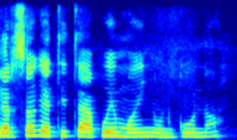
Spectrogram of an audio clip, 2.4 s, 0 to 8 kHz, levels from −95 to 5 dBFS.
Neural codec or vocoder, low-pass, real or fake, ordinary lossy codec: none; none; real; none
